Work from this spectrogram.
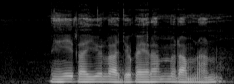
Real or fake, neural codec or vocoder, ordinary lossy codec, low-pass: real; none; none; none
